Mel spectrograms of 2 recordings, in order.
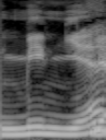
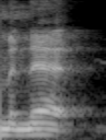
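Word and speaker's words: Minnette: Dylan Mignette? Yeah, I think you added a little bit too much You went French really hard in on there. that. You just say it like an American. Dylan Minette.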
